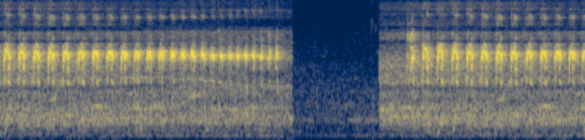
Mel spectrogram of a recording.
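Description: Rufous hornero giving a loud, rapid series of sharp, ringing notes, broken by a brief silence.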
